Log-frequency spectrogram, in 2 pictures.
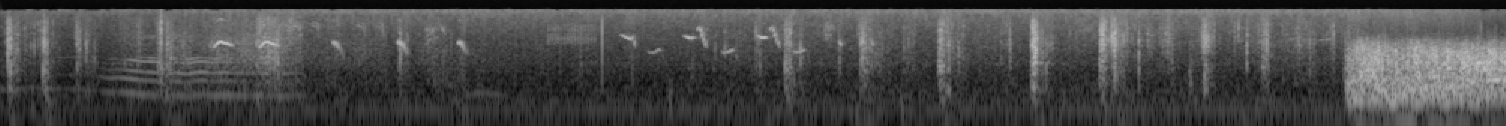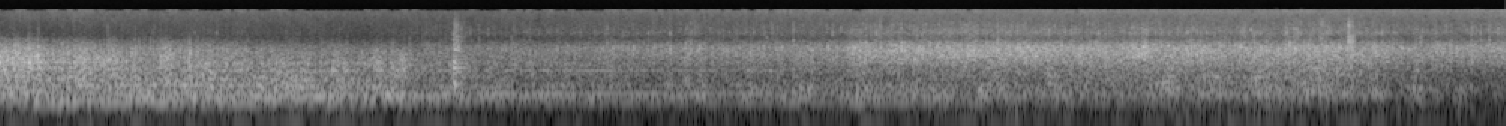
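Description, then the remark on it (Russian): Birds chirp over scattered sharp clicks for several seconds, then a sudden loud rumble of thunder gives way to a dense, steady roar of heavy rain that continues to the end. “Ой, наша девочка попадет под дождь.”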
